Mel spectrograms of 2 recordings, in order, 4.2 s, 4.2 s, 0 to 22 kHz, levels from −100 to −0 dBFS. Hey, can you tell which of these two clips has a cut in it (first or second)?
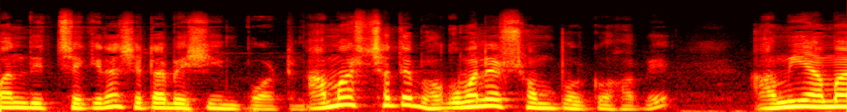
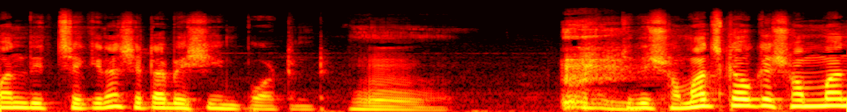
first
